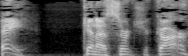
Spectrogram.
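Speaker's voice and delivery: very polite put-on corn-fed Midwestern accent. Playing a Nebraska State Trooper asking stopped drivers to search their car: put-on polite Midwestern corn-fed accent. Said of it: "in your most politely mid- Midwestern corn-fed accent".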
